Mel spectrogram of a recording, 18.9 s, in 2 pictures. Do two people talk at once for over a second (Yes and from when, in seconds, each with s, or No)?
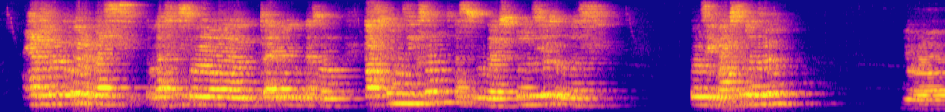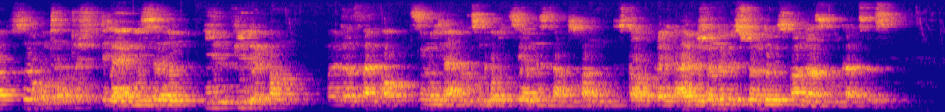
No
